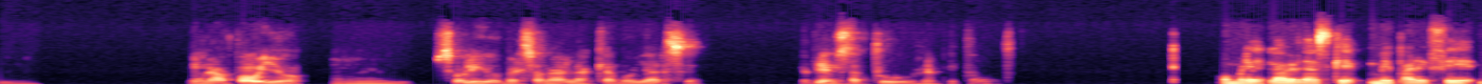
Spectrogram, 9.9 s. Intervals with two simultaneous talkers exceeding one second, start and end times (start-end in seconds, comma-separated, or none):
none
